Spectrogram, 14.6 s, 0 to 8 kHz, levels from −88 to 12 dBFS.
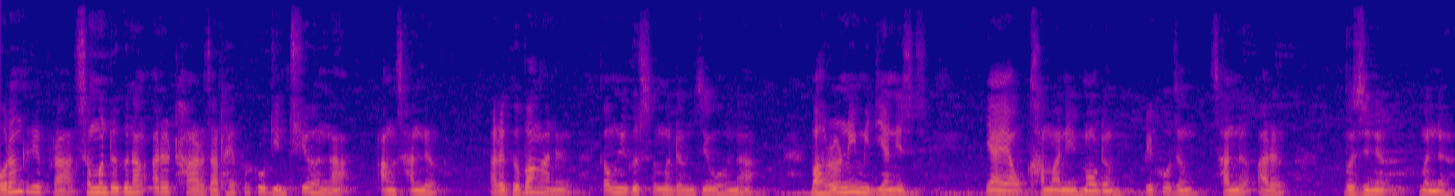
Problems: low volume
